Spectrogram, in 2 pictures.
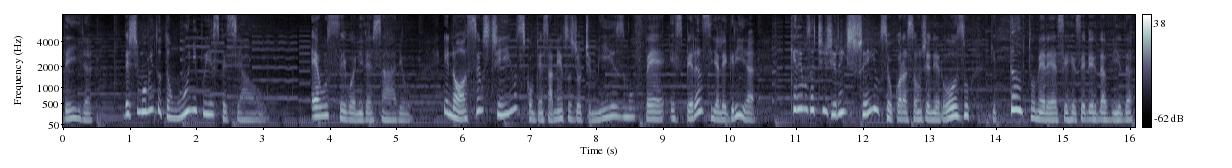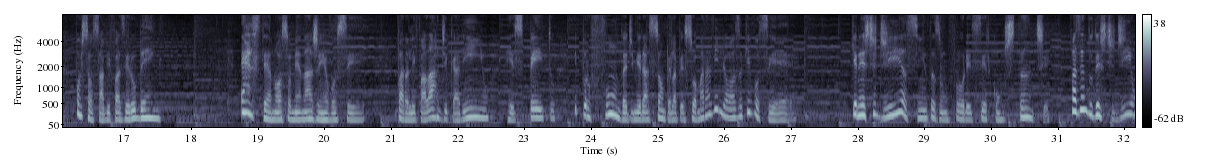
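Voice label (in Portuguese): birthday SOBRINHO female, telemensagem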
